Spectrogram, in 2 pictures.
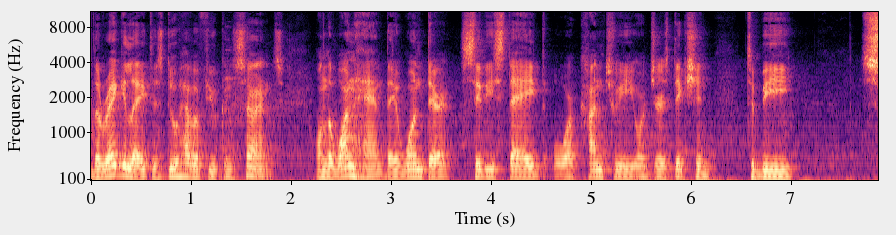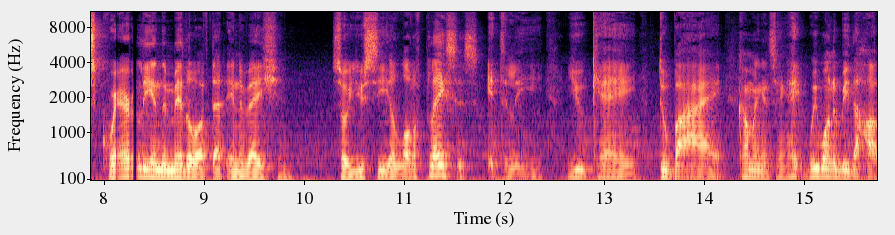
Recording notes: Joining us in the booth Live from Hong Kong FinTech Week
